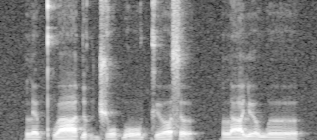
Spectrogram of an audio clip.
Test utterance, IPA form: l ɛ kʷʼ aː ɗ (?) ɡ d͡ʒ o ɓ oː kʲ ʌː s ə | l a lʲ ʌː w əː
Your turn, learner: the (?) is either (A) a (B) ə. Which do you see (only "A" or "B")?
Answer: B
